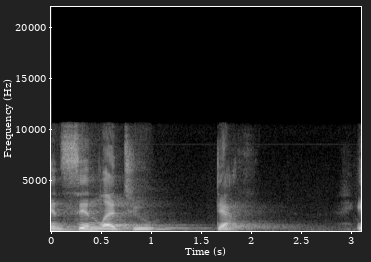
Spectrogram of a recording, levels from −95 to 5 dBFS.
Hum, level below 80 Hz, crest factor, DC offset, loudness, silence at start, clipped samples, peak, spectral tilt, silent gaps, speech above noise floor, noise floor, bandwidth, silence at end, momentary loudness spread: none; -80 dBFS; 20 dB; under 0.1%; -21 LUFS; 0 s; under 0.1%; -2 dBFS; -4.5 dB/octave; none; 37 dB; -57 dBFS; 11 kHz; 0 s; 22 LU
